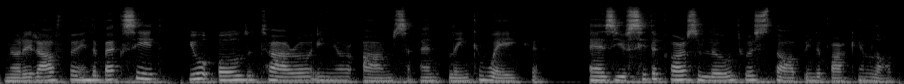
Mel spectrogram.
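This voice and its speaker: A woman's voice: on the low side, a little slow, mellow, a little hiss or hum, low-quality recording. A woman reading story game narration aloud in a dramatic storybook way, occasionally stumbling on words. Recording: music bed under the voice. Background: clear background music.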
